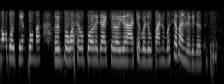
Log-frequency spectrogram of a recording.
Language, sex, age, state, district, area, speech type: Maithili, female, 18-30, Bihar, Sitamarhi, rural, conversation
